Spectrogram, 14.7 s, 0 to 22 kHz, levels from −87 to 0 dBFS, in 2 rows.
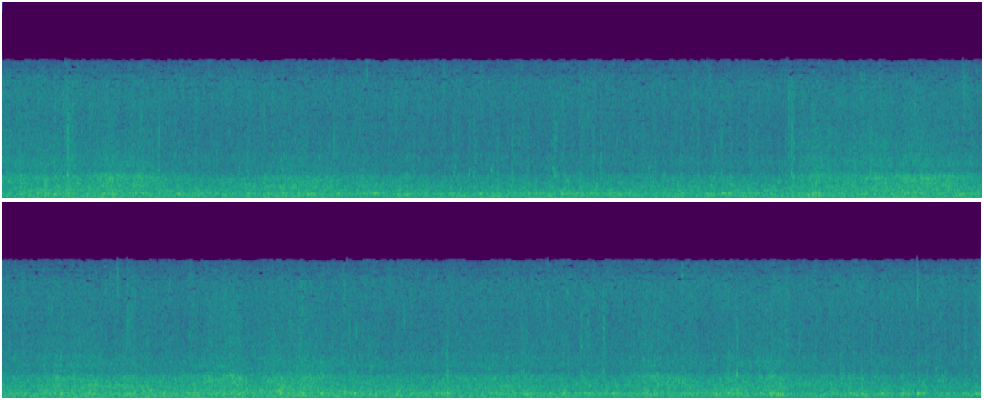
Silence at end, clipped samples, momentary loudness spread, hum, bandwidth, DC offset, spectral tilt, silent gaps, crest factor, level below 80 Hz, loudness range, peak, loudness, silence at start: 0 s; under 0.1%; 4 LU; none; 16 kHz; under 0.1%; -2.5 dB/octave; none; 18 dB; -48 dBFS; 3 LU; -8 dBFS; -24 LUFS; 0 s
